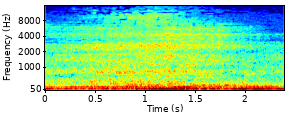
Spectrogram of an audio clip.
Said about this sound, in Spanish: igual que el audio de este episodio, porque pasan muchos carros al lado. Porque yo tenía ni puta idea que pasaban tantos camiones.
